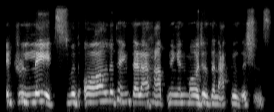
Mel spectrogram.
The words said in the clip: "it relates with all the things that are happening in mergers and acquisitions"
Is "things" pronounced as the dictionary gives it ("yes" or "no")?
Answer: no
